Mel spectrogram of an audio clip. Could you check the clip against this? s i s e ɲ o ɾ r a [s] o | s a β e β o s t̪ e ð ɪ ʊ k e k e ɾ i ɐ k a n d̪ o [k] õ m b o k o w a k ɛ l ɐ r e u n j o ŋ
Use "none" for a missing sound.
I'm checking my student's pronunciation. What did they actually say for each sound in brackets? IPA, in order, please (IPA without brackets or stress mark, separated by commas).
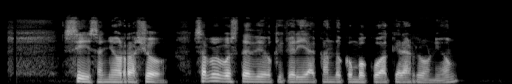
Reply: ʃ, k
